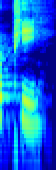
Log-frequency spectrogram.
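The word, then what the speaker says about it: πι: number starting with 3.14 most English speakers call it Pi but now you know its real name is p it comes from the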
